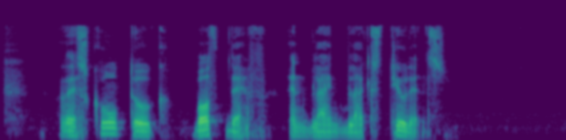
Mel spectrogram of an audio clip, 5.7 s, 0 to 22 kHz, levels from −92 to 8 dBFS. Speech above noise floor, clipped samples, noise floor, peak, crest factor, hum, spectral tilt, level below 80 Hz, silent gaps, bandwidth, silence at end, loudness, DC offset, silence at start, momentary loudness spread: 56 dB; under 0.1%; -84 dBFS; -6 dBFS; 24 dB; none; -5.5 dB/octave; -54 dBFS; none; 11.5 kHz; 1.25 s; -29 LUFS; under 0.1%; 0.6 s; 13 LU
